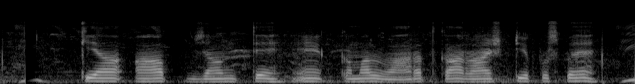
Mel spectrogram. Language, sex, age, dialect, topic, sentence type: Hindi, male, 18-24, Kanauji Braj Bhasha, agriculture, statement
